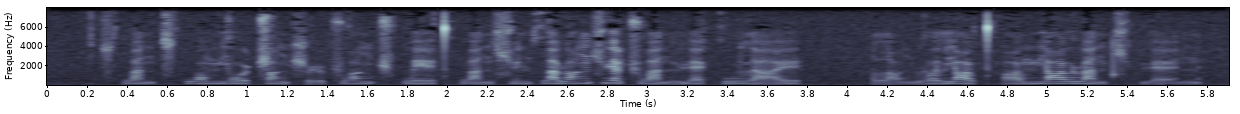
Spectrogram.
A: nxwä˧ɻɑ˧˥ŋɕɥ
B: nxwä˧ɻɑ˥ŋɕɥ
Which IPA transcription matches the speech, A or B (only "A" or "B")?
B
